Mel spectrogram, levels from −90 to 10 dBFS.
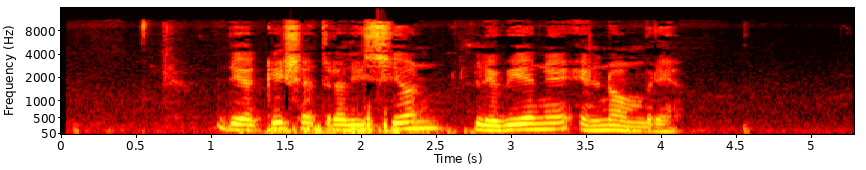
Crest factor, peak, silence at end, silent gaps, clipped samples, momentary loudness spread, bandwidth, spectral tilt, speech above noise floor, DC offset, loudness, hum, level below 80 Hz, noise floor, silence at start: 16 dB; 0 dBFS; 0.7 s; none; under 0.1%; 18 LU; 11.5 kHz; -4.5 dB/octave; 43 dB; under 0.1%; -14 LUFS; none; -36 dBFS; -57 dBFS; 0.1 s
